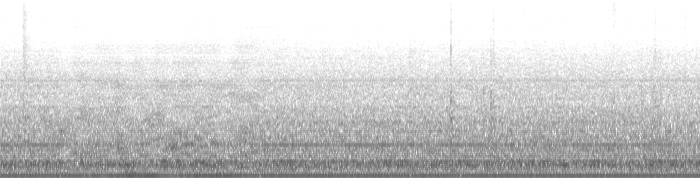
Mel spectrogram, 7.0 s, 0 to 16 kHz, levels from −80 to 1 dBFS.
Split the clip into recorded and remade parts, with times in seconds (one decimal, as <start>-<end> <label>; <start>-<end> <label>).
0.0-0.6 recorded; 0.6-2.6 remade; 2.6-7.0 recorded

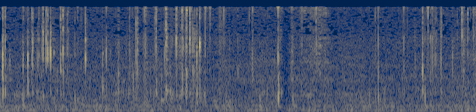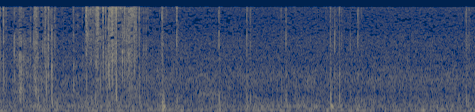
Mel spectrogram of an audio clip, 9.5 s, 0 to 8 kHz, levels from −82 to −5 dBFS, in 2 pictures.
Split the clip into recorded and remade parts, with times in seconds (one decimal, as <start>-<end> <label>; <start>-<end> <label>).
0.0-9.5 recorded

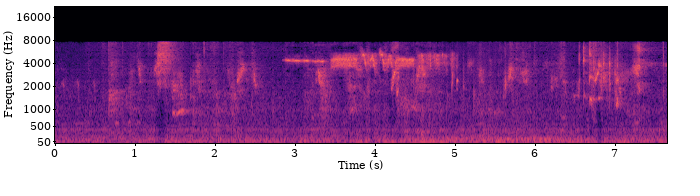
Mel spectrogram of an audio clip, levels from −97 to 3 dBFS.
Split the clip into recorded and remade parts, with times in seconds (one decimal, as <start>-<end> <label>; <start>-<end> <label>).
0.0-7.7 remade

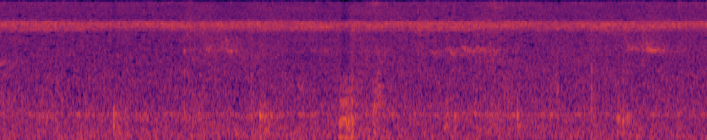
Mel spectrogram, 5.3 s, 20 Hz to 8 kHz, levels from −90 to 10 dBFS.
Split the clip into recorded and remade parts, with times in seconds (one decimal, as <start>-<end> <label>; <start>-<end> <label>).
0.0-1.2 recorded; 1.2-2.9 remade; 2.9-4.0 recorded; 4.0-5.3 remade

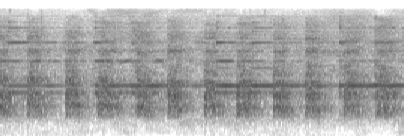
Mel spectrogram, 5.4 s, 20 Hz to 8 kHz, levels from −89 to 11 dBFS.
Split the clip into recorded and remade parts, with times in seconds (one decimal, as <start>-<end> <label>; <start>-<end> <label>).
0.0-1.4 recorded; 1.4-2.7 remade; 2.7-4.3 recorded; 4.3-5.4 remade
